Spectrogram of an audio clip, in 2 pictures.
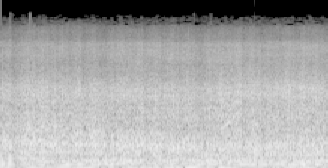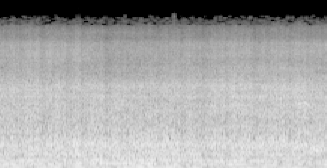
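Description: A loud, steady mechanical drone with a low hum, unchanging throughout.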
